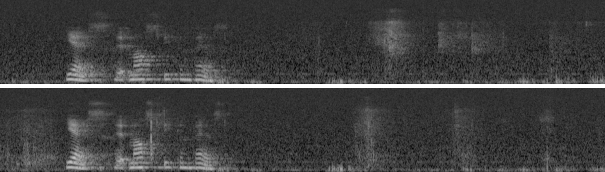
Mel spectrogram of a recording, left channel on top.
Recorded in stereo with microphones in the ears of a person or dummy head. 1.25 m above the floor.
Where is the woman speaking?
25° right (ahead or behind), 1.3 m.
